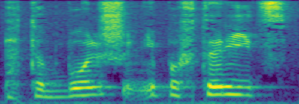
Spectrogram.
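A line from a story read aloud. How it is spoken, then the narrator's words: Sobbing. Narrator (Russian): всхлипывала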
